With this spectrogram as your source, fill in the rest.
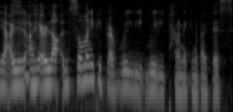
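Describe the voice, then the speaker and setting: Very deep and low-pitched, a woman with an Irish accent speaks at a very fast pace with ordinary pitch variation. The recording is very clean, with a silent background. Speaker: budgeting influencer, mother. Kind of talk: casual interview.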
